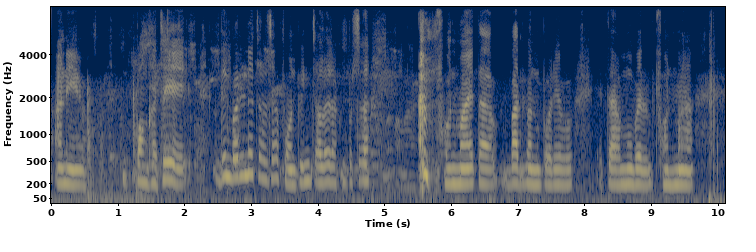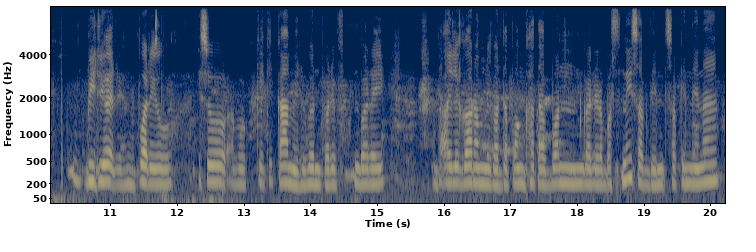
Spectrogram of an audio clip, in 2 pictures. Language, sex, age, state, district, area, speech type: Nepali, female, 45-60, West Bengal, Alipurduar, rural, spontaneous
